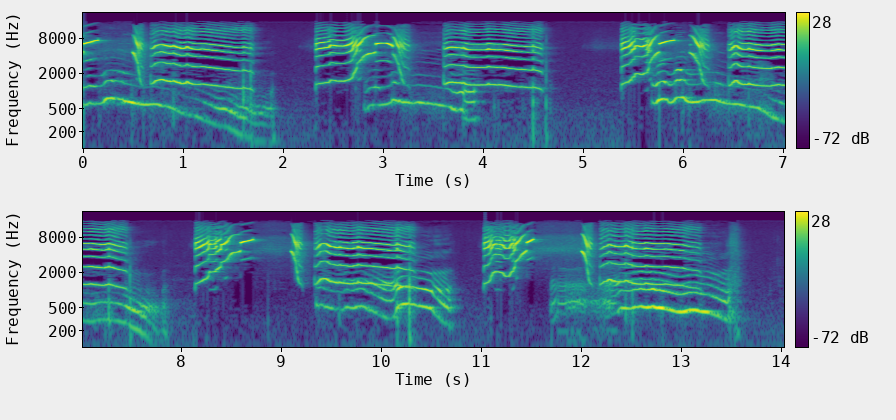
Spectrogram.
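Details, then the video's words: A female Shih Tzu gives high, wavering howls that slide up and down, howling along with her yellow squeaky toy as it squeaks. "Shih Tzu dog Lacey is howling, singing along with her squeaky toy 😂🐾"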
